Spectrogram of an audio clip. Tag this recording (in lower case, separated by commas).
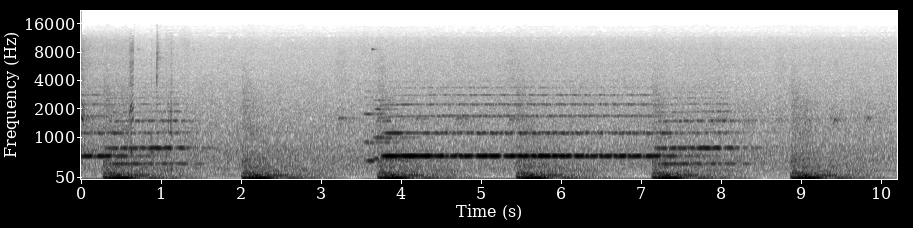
music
